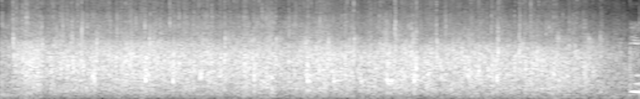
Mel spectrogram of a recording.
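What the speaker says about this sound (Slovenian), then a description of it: "En močan aplavz tudi za flavtistko Loti Krošelj." A full hall of listeners at a holiday wind-band concert claps for a flautist, a thick, even wash of applause holding steady before easing off near the end.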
